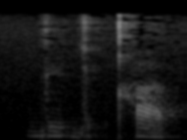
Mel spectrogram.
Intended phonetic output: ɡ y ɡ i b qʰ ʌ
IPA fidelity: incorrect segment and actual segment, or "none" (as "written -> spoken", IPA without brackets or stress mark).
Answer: none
